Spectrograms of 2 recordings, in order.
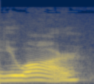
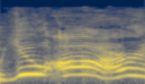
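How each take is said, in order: First: Said in the usual way. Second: High, loud YOU ARE as an accusation; shouted declaration. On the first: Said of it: "It's actually you are". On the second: Acted. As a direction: shout it as a statement. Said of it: "now standing and shouting".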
